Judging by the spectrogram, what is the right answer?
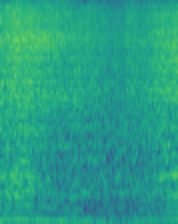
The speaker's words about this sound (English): You could go for a very reliable Japanese bike. It'll tick along fine, it'll give you no troubles, it's quite cheap too. It kind of sounds like this.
